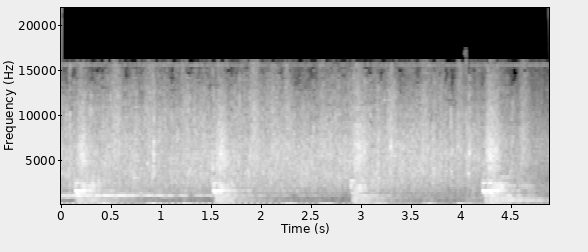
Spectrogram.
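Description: Rain falls steadily around a group of kids standing outside, a dense, even hiss of drops on surfaces that continues without a break for the whole clip, with no voices.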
